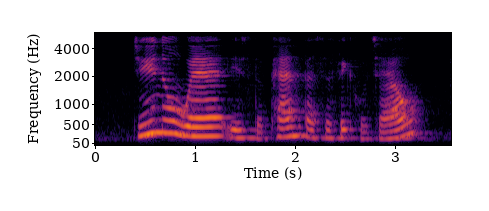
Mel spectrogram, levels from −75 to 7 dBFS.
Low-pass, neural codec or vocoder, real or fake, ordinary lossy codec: 5.4 kHz; none; real; none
